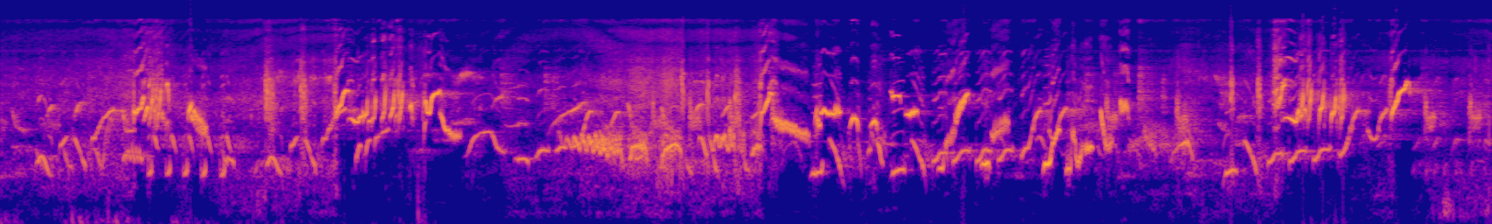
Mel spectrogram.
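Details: Loud, lively white-rumped shama song packed with varied phrases in the kretekan style: rapid changing whistles, squawky chatter and rattling notes, almost continuous for eleven seconds with very brief pauses.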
